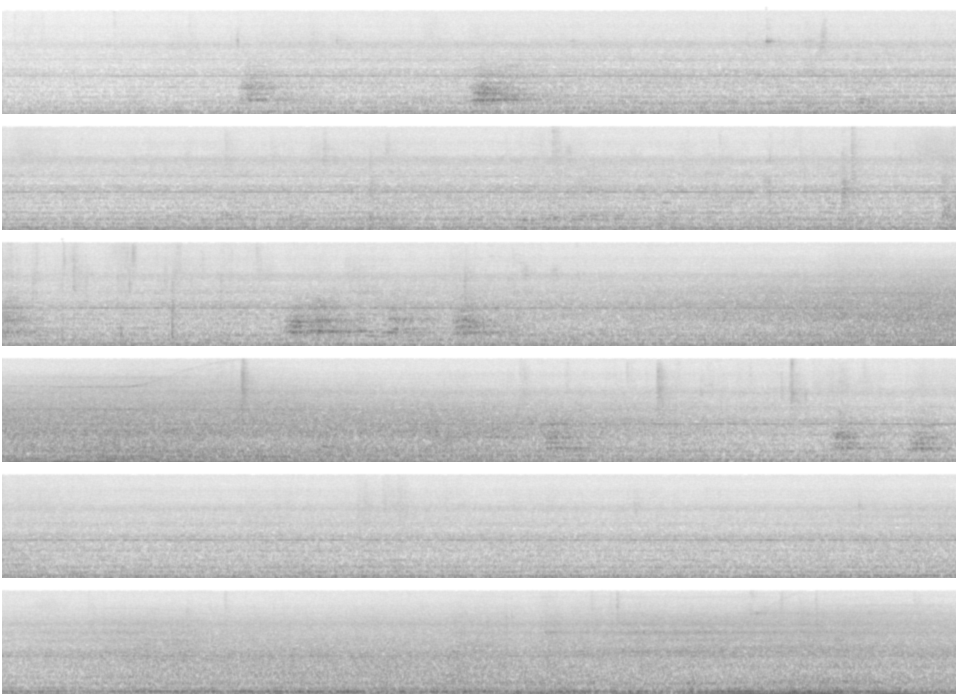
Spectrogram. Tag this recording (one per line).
ambience
street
